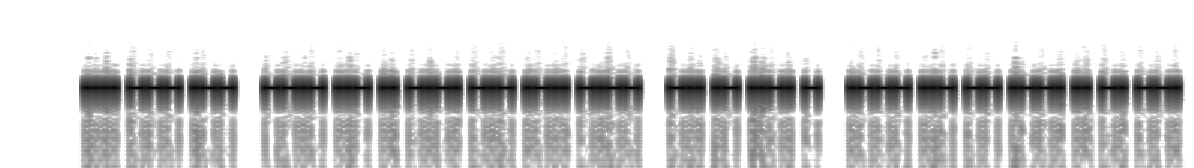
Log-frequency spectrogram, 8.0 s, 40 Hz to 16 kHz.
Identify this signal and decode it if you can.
Morse code, heard as a keyed tone, about 40 wpm, 700 Hz. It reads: HOW QUICKLY DAFT JUMPING
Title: Pangram Challenge v2 - 40wpm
